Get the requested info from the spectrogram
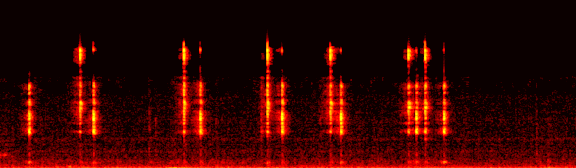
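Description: Faint computer mouse clicks, about a dozen at irregular spacing, against near silence.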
